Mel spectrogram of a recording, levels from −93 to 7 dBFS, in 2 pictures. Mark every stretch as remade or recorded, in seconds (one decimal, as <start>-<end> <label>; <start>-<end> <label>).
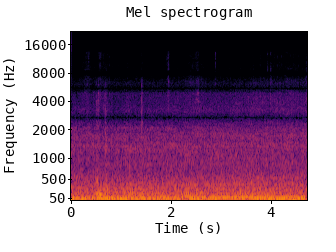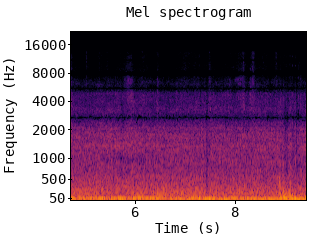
0.0-5.2 recorded; 5.2-6.1 remade; 6.1-9.4 recorded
